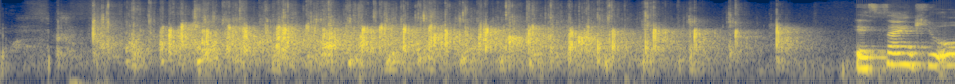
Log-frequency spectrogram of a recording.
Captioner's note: applause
